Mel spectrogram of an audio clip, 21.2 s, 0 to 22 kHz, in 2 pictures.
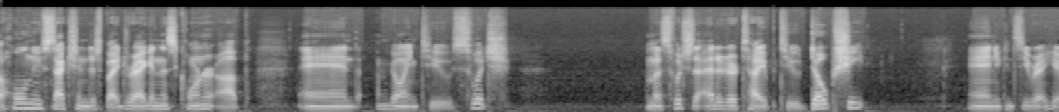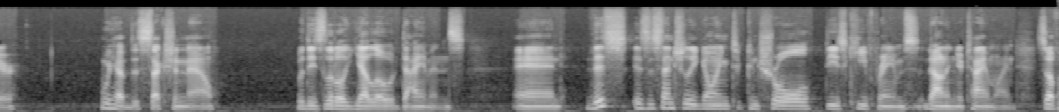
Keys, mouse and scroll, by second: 1.3-3.2 drag, 4.6-6.4 drag, 10.8-12.2 drag.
